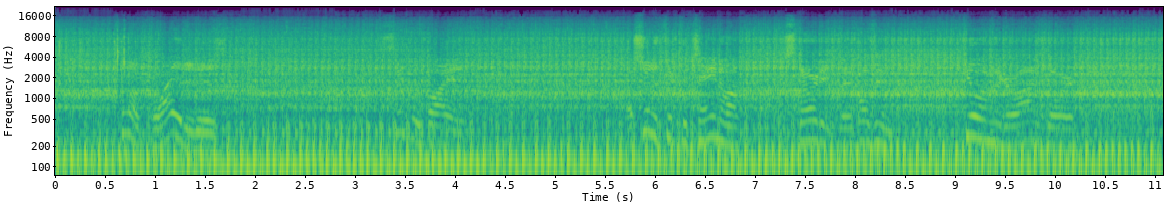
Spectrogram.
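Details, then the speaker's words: Predator 212 (Monster 212) single-cylinder in Mega Moto minibike with new thick-flange custom exhaust V2.0: quick even muted exhaust pulses at steady low idle, no misses or rattles; normal idle. "I gotta say, that sounds really good."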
